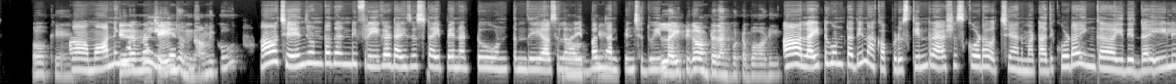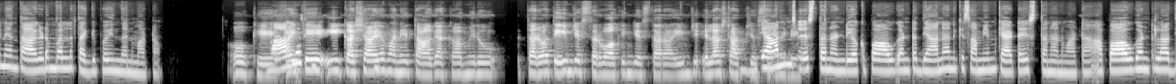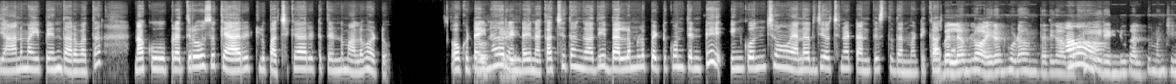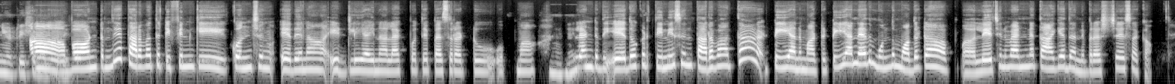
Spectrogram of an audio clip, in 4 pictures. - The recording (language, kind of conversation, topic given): Telugu, podcast, ప్రతిరోజు కాఫీ లేదా చాయ్ మీ దినచర్యను ఎలా మార్చేస్తుంది?
- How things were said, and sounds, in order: in English: "మార్నింగ్"; in English: "చేంజ్"; in English: "ఈజీగా"; in English: "చేంజ్"; in English: "ఫ్రీగా డైజెస్ట్"; in English: "లైట్‌గా"; other background noise; in English: "స్కిన్ ర్యాషెస్"; in English: "డైలీ"; in English: "వాకింగ్"; in English: "స్టార్ట్"; in English: "డే?"; in English: "క్యారట్"; in English: "ఎనర్జీ"; in English: "ఐరన్"; in English: "న్యూట్రిషన్"; in English: "టిఫిన్‌కి"; in English: "బ్రష్"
